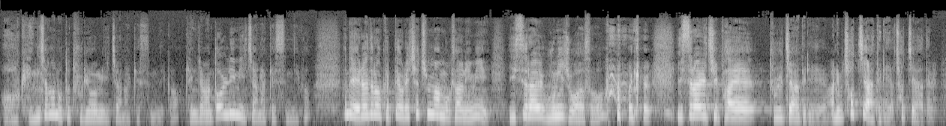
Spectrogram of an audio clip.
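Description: A man with a high, light voice preaches a sermon in a hall. He tells the story conversationally, acting out quoted lines and turning to the congregation with asides. The sound rings with a long reverb. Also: big pitch swings, fast talker, hardly any pauses. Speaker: pastor.

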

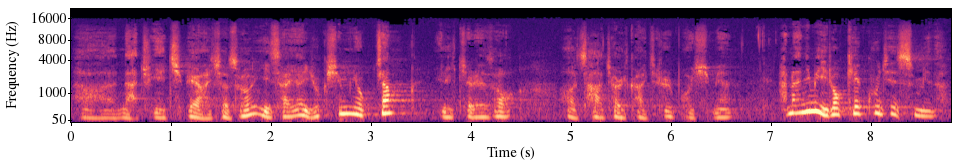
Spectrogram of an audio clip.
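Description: A man preaching a sermon as pastor, swinging from hushed near-whispers to loud, impassioned outbursts in a dramatic, preacherly way. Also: mid-range voice, very animated, normal speed, slight background noise. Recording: long hall reverb.

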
